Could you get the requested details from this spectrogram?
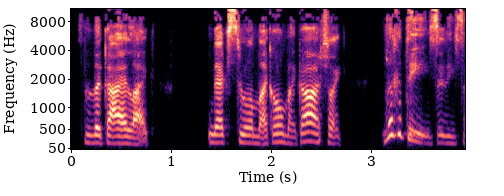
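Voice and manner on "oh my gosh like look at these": animated, excited, gushing dwarf voice. A narrator voices a dwarf talking to the guy next to him: dwarf talking excitedly. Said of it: "in Dwarvish excitedly saying".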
